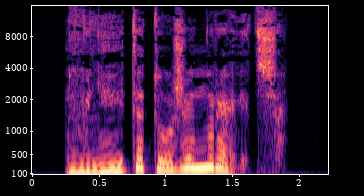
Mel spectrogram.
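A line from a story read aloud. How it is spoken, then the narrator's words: Affectionate tone. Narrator (Russian): ласковым тоном ответила Кэт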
